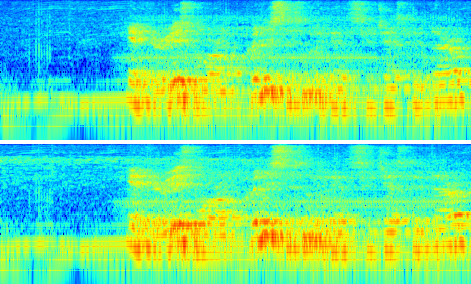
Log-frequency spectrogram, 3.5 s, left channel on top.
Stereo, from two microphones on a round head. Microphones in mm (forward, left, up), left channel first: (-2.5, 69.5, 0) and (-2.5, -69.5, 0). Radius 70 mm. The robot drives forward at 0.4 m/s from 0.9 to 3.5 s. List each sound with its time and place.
0.9 s a man speaking: 25° left (ahead or behind), 1.6 m; by 3.4 s 15° left (ahead or behind), 2.5 m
